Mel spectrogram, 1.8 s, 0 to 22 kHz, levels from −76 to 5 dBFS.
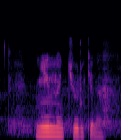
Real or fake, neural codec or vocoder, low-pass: real; none; 7.2 kHz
